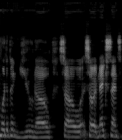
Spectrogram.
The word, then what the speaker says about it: Juno: more or less um we think that this comes from the goddess juno and her name would have been yuno again they didn't have a j her name would have been yuno so so it makes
